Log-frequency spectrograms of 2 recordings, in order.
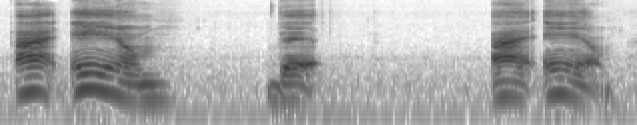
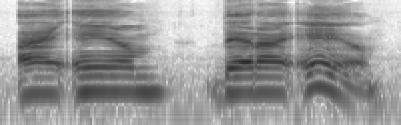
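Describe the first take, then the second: First: There is a pause after "that". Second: It is said without a pause after "that".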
